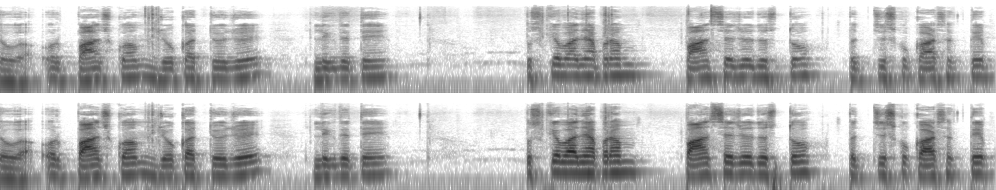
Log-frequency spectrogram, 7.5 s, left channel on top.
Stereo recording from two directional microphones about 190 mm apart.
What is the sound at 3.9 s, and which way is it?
Speech, 45° right (ahead or behind).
